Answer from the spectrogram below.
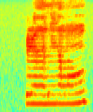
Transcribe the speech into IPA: ɭ ə̃ l ĩ lˠ ũ

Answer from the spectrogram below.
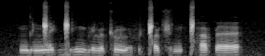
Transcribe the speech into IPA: ŋ ɡ ə ŋ͡ǁ e ɡ͡ǁ i m b e l ɐ ʈ͡ʂ ũ l ə̤ f u ǁ ʌ ʈ͡ʂ e̤ ŋ ə ǁʰ a p æ

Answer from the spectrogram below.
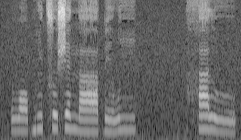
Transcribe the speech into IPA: β ɔ˨ b ĩ˦ t͡s ʊ˦ ʃ ɛ˦ n aː˨ ɓ ɪ˨ w i˦ | h a˦ l u˨

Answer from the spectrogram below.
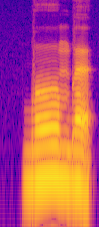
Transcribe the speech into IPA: b oː m b œ

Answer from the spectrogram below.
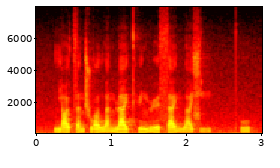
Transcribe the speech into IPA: l j ɑ˥ ʊ̯ t͡s a˥˧ n ʂ w ɔ˥˩ l w a˧˥ n ɻ a˥ ɪ̯ t̪ʰ y˥˩ n ɻ ɻ̩˥ s a˥˩ ɪ̯ n̪ w ä˧˥ ɕ i˧˥ | pʰ u˥

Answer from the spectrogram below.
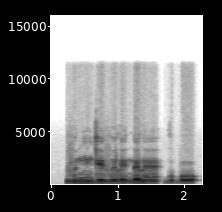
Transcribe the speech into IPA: v ɨ˦ ŋ ĩ˦ ɡ eː˦ v ɨ˦ l e˨ n ɛ˦ l ɛ̃˧ | ɡʷ ɨ˨ b o˧

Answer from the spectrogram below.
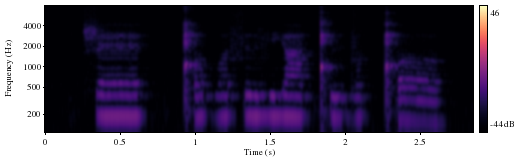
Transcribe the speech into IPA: ʈ͡ʂ ɛ | ǃʼ ʌ b ʌ s ɨ z j a ǃʼ ɨ d ʌ ǃʼ ʌ

